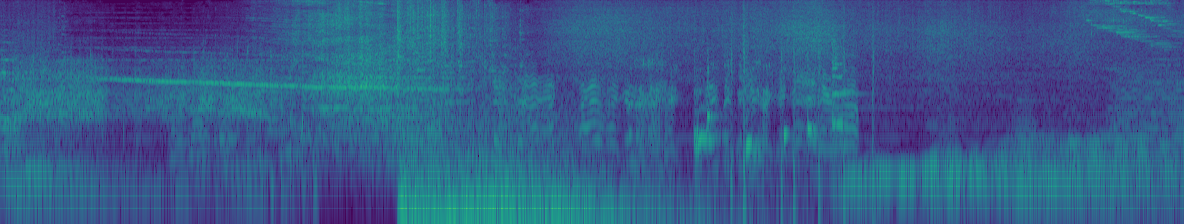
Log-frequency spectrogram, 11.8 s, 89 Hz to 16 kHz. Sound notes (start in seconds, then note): 6.7 groaning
